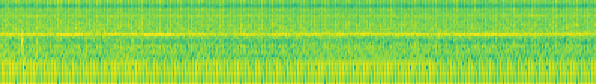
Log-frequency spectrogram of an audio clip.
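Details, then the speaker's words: Troy-Bilt log splitter with a small Honda engine driving the hydraulic pump, whose air filter had got wet: runs rough with an uneven beat, never picks up, and bogs and wants to stall as soon as hydraulic load is applied. "And then, as you can hear, as soon as you put load on it, it wants to die."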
